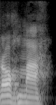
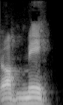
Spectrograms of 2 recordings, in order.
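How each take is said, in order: First: The word ends with an ah and breath. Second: The final vowel is bent toward eh. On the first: "ketika wakaf itu bisa rohmah dibacanya" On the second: "dibaca dengan apa itu imalah lagi rohmeh"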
